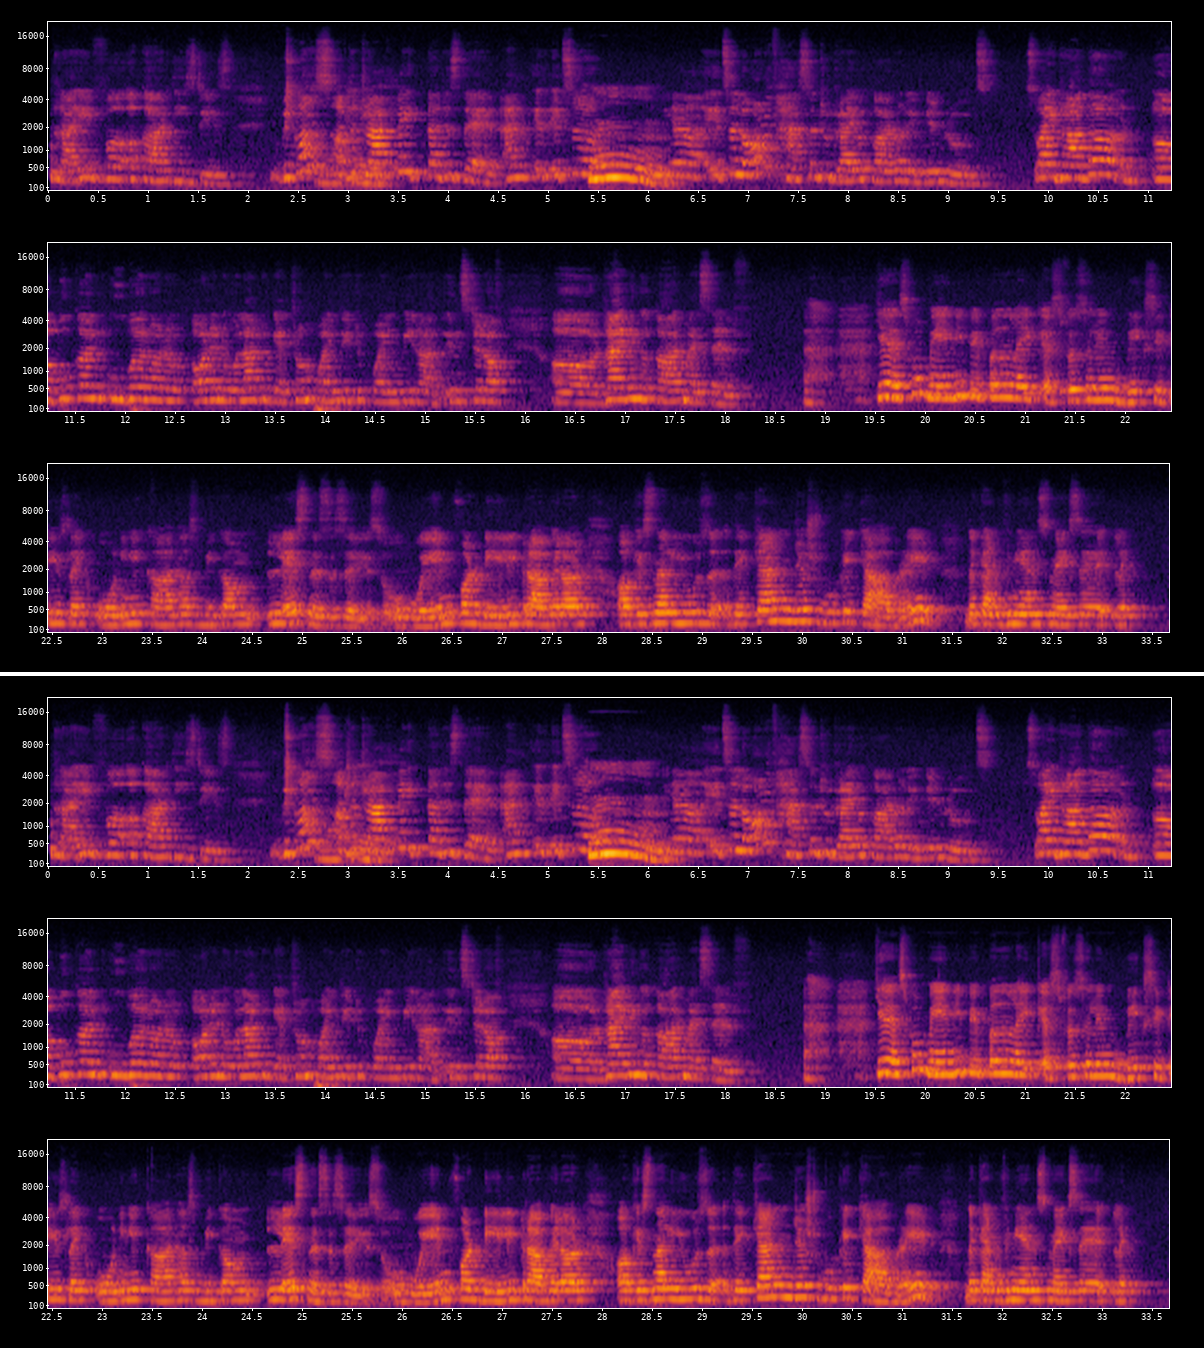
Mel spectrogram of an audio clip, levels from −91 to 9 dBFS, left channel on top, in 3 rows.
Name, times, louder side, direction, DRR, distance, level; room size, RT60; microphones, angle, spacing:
voice 1, 0.0-5.5 6.2-9.4 9.8-18.1, right 1 dB, ahead, -3 dB, 0.7 m, -30 dB
voice 2, 2.7-3.3 5.4-6.3 18.8-31.3 31.6-33.2, right 1 dB, 75° right, 2 dB, 0.6 m, -23 dB
4.0 x 2.1 x 2.9 m, 0.62 s
head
